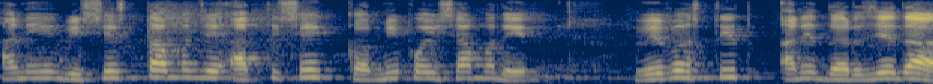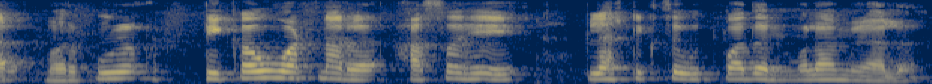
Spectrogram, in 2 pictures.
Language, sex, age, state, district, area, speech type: Marathi, male, 30-45, Maharashtra, Washim, rural, spontaneous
